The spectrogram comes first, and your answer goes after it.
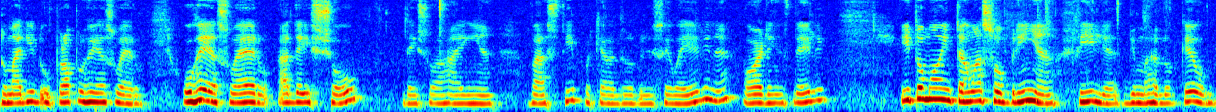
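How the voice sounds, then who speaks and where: A somewhat breathy woman's voice of medium pitch, dark and mellow in tone, at a moderate pace with ordinary pitch variation. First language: German (now dominant) (speaking Portuguese). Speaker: pastor. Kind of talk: bible teaching, partly reading aloud. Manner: halting.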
